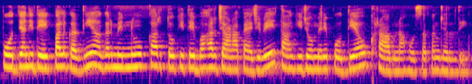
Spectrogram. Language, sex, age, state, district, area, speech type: Punjabi, female, 18-30, Punjab, Shaheed Bhagat Singh Nagar, urban, spontaneous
